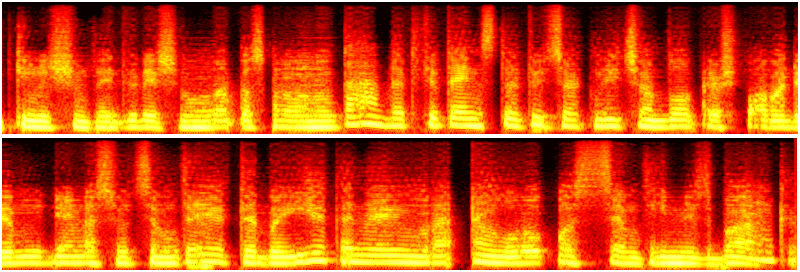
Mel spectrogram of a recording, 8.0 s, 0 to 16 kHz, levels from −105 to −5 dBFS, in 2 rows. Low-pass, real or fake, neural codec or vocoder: 14.4 kHz; fake; codec, 44.1 kHz, 0.9 kbps, DAC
